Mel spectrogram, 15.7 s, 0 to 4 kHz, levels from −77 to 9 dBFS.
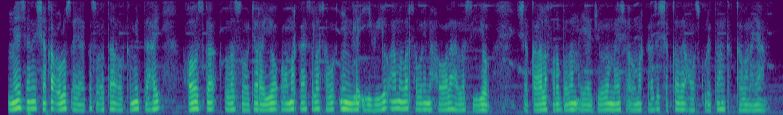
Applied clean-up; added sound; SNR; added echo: none; none; none; none.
